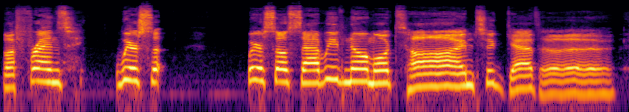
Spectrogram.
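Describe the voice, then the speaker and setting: A man hosting a read-aloud show, addressing listeners in a theatrical, mock-grand and deliberate way. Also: sits high, a bit bright, smooth, no room sound, studio quality.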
